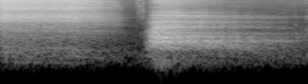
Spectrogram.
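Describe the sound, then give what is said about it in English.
A deep breath taken together by a group during a sermon: a long airy inhale, a brief pause, then a loud breathy exhale that slowly fades. “Let's just take a deep breath right now. Let's do it.”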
